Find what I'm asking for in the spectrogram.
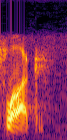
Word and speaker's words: Fluke: My name is Ferris Fluck. It's spelled F-L-U-K-E.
